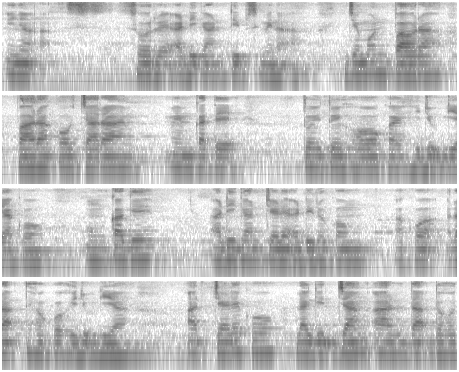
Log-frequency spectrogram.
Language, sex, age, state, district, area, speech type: Santali, male, 18-30, West Bengal, Bankura, rural, spontaneous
